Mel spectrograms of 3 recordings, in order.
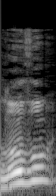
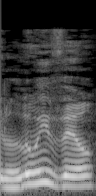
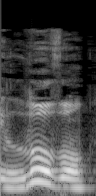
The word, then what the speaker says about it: Louisville: Alright, the first thing you need to know about Louisville is the pronunciation of the city. Yes, some people say Louisville, some people say Louisville. You don't want to say is Louisville. Nobody says that.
